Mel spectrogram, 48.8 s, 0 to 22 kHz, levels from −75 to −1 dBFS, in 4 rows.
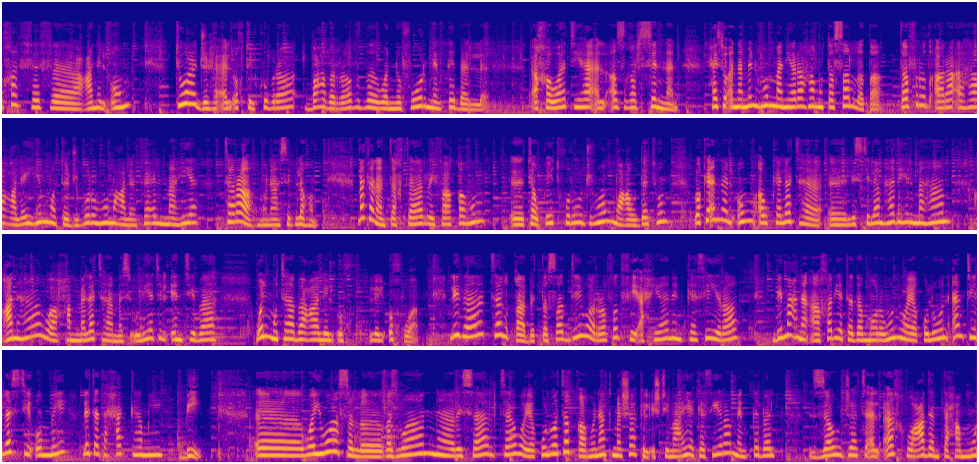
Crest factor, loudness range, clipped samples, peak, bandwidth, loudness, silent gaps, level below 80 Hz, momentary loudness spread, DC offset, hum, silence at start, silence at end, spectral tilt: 16 dB; 3 LU; under 0.1%; 0 dBFS; 11 kHz; -17 LUFS; none; -46 dBFS; 7 LU; under 0.1%; none; 0 s; 0 s; -5.5 dB/octave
